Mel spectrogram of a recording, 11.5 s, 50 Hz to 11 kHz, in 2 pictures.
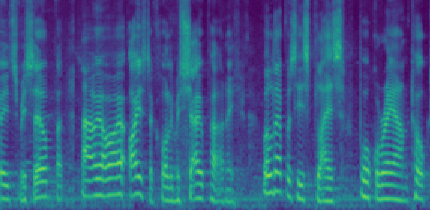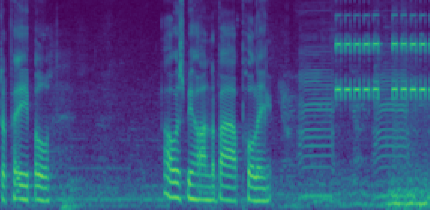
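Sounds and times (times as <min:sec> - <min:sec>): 
speech: 0:00.0 - 0:06.6, 0:07.9 - 0:09.8
low hum: 0:00.0 - 0:11.4
shrill electronic buzzer in a pub signalling lunch: 0:09.7 - 0:11.4.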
